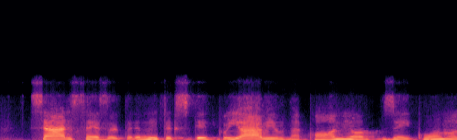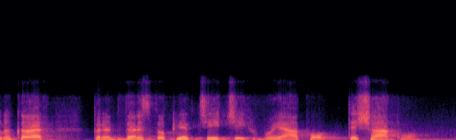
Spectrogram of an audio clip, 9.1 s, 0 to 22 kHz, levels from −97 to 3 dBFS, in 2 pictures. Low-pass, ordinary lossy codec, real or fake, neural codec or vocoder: 7.2 kHz; Opus, 16 kbps; fake; codec, 16 kHz, 0.5 kbps, X-Codec, HuBERT features, trained on general audio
